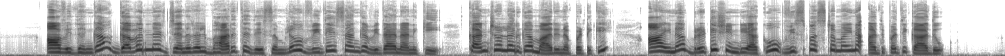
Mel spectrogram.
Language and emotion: Telugu, neutral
